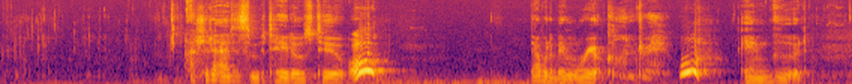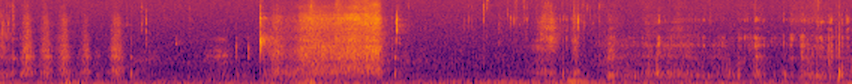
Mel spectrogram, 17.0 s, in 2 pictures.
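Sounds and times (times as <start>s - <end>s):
soft chewing and mouth smacks: 0.0s - 2.0s, 8.1s - 8.8s, 9.8s - 11.3s, 12.4s - 17.0s.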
